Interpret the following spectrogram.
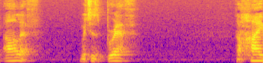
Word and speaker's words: Aleph: It's pronounced Aleph, and it meant breath.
